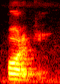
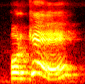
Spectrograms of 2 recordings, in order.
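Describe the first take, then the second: First: "Porque" stressed on POR, without a rise; answering intonation. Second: "Por qué" high and louder, rising on qué; questioning intonation. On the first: Teacher shows a doubtful student because, "Porque" without a question rise. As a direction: let "Porque" drop after the first syllable. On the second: Teacher shows a doubtful student why, "Por qué" with rising intonation. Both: Shown as a demonstration. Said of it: "It's just the intonation".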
